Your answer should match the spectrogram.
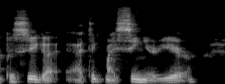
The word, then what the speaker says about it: Pacyga: a joke um and nobody could pronounce my name well paycheck bakuga pakaya pataka it was just just a mess so we finally settled on pasega i think my senior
